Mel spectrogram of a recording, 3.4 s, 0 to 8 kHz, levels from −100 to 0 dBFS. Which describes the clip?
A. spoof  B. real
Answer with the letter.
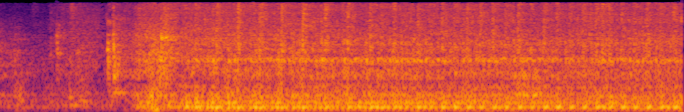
B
